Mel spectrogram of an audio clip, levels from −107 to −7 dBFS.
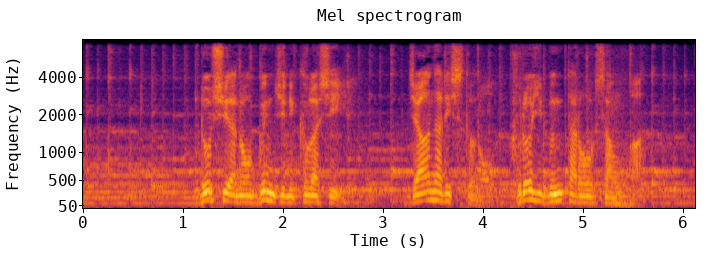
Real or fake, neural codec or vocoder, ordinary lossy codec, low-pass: fake; codec, 16 kHz in and 24 kHz out, 1 kbps, XY-Tokenizer; none; 7.2 kHz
